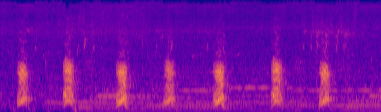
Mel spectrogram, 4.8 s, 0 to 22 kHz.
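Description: A dog barks in the medieval role-playing game Kingdom Come: Deliverance 2, with seven evenly spaced, loud barks in a row over a steady low background tone.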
